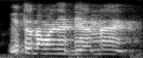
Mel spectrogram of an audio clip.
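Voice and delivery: ordinary talk, nothing marked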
